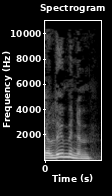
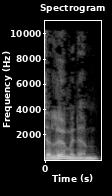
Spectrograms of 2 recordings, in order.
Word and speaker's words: aluminum: Yeah, they also say aluminum. Well, they don't put the I in. They don't put the second I in. That's why it's aluminum.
